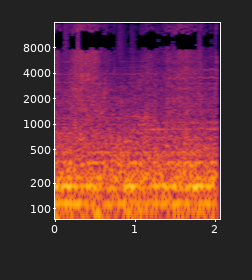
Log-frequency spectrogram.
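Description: Steady low hum of supermarket background noise, with a few constant droning tones and no sudden sounds.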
